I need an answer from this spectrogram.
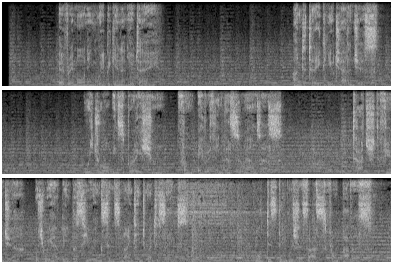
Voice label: Lektor ENG UK; Studio Nonagram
